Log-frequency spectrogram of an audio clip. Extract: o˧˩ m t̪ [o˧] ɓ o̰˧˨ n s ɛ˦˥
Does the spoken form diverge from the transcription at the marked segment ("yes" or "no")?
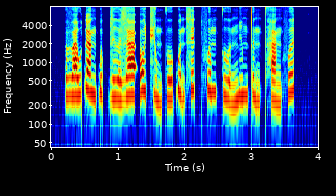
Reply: yes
